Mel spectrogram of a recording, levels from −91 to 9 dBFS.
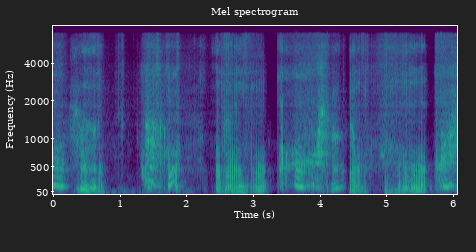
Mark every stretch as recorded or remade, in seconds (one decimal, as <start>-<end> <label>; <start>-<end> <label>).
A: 0.0-6.1 remade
